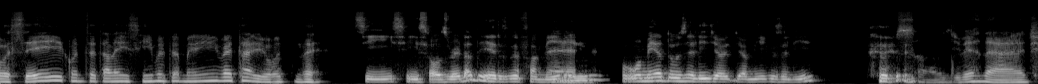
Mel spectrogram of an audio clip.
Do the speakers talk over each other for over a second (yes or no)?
no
